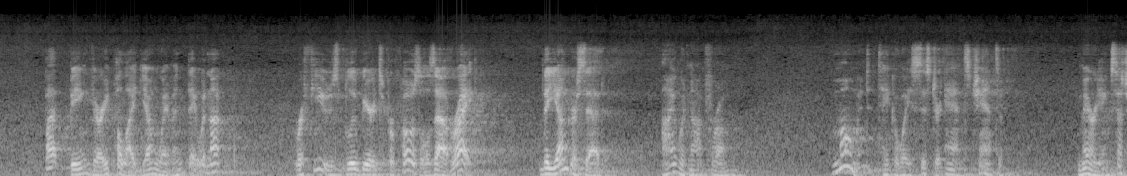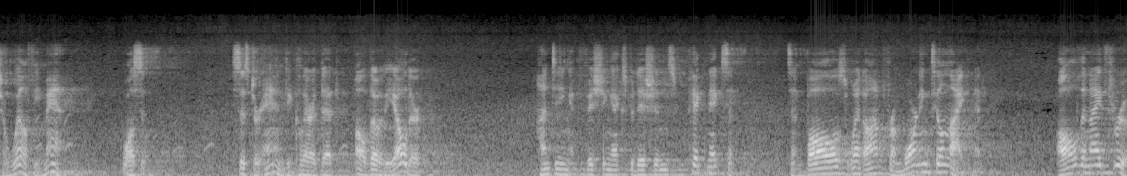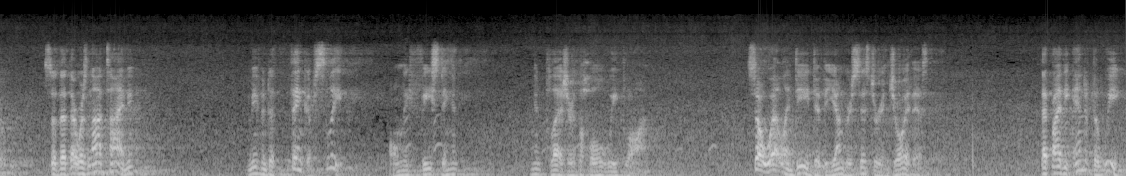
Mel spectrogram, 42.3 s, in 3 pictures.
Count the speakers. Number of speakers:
one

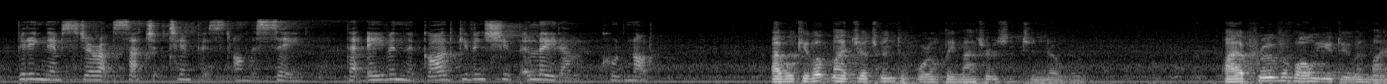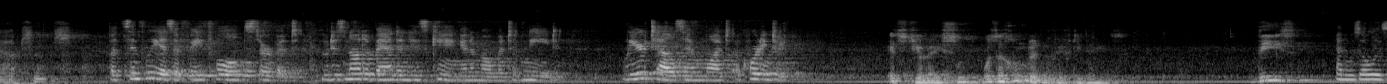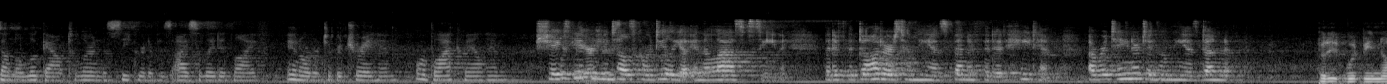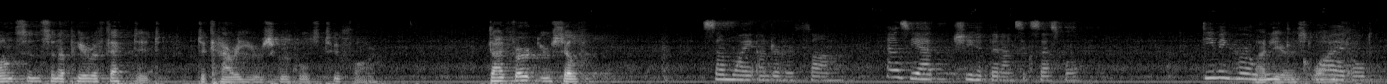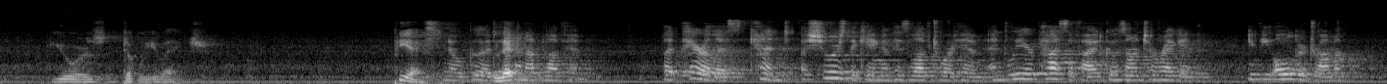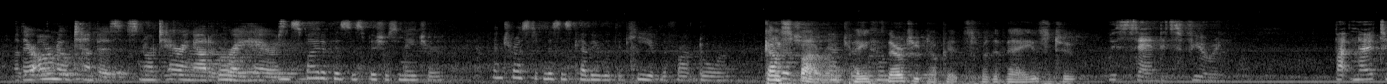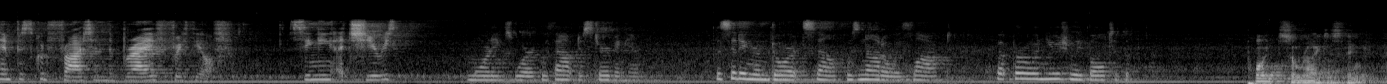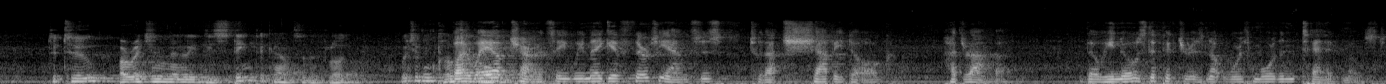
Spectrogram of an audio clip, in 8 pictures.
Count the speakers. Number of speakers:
five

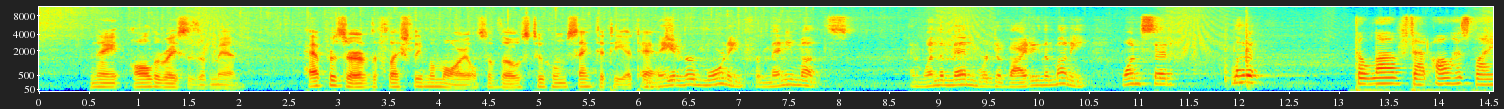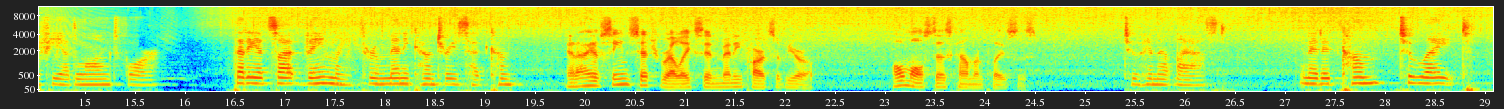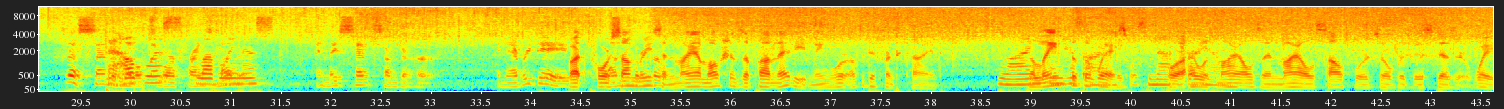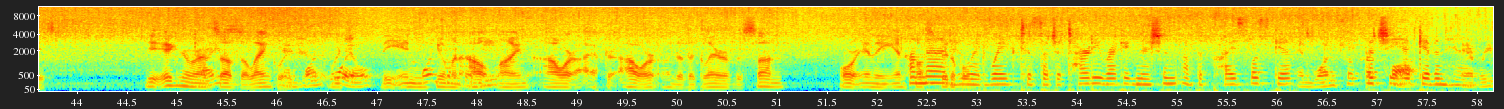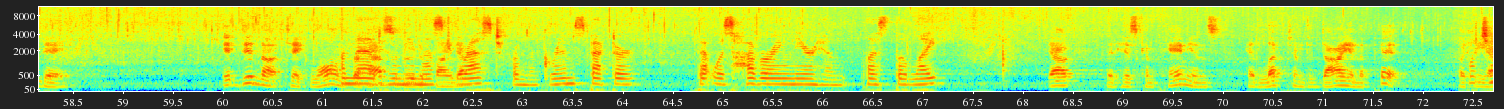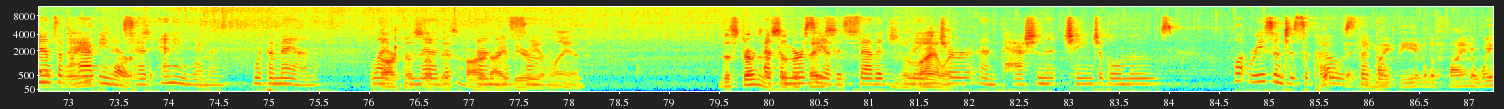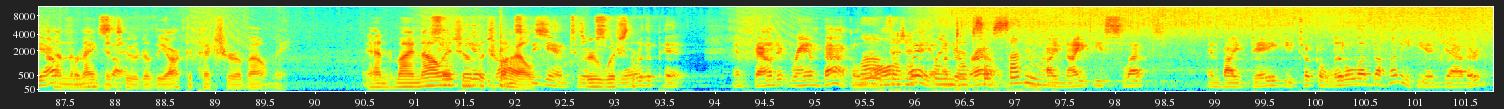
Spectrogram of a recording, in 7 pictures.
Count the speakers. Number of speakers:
three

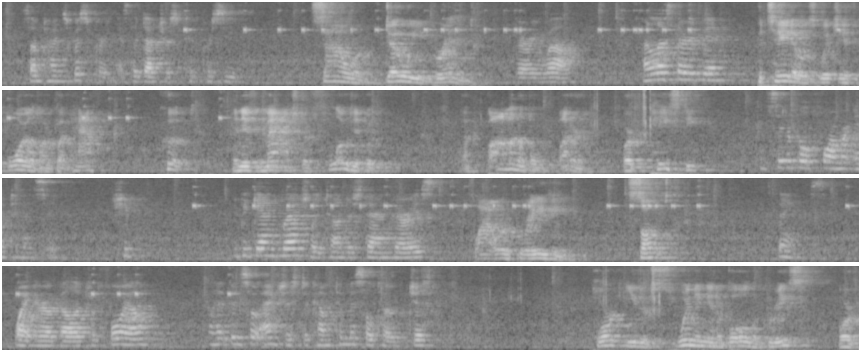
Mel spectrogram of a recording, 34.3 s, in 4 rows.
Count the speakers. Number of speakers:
two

